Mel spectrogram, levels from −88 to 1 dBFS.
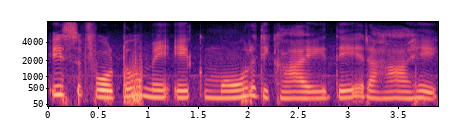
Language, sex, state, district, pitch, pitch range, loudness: Hindi, female, Madhya Pradesh, Dhar, 210 Hz, 200-225 Hz, -18 LUFS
